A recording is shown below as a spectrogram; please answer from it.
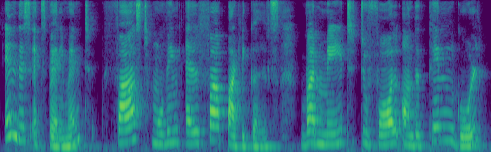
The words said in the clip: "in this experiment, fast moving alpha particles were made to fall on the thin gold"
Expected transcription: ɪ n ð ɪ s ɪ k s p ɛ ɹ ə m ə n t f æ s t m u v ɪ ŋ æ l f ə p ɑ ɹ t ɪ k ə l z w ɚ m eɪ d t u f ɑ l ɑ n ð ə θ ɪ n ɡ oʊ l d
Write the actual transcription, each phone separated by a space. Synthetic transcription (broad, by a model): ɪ n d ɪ s ɪ k s p ɛ ɹ ə m ə n t f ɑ s t m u v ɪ ŋ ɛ l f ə p ɑ ɹ t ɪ k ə l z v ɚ m eɪ d t u f ɑ l ɑ n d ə t ɪ n ɡ oʊ l d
